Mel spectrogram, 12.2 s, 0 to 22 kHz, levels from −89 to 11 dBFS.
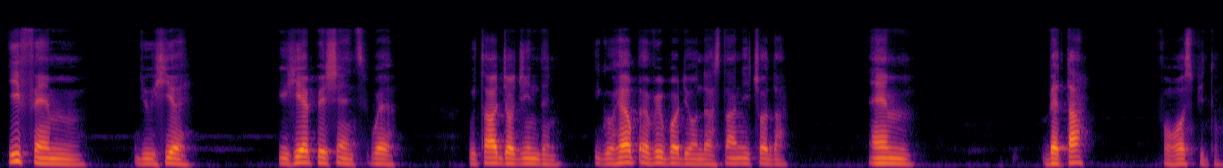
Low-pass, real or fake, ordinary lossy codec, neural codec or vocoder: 10.8 kHz; fake; none; codec, 24 kHz, 1.2 kbps, DualCodec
